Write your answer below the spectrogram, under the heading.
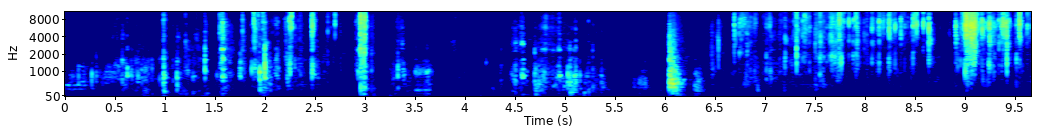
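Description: A 2016 Donruss Signature trading-card box being opened and its wrapped pack handled: irregular crinkling of the plastic wrapper mixed with clicks and taps of cardboard. A few sharper knocks stand out, about three seconds apart.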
